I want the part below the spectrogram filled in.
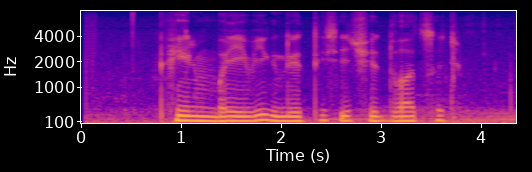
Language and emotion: Russian, neutral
